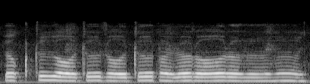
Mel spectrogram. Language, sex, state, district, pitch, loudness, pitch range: Hindi, female, Madhya Pradesh, Bhopal, 170 Hz, -12 LUFS, 165-180 Hz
